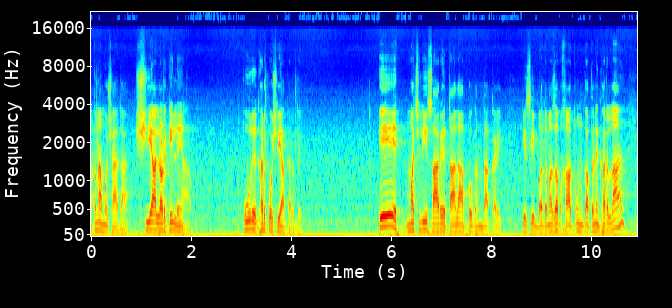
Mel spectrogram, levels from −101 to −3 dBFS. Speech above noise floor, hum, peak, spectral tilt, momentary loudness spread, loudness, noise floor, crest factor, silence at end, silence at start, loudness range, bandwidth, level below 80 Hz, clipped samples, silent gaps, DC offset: 23 dB; none; -4 dBFS; -5.5 dB/octave; 14 LU; -23 LUFS; -46 dBFS; 20 dB; 0 s; 0 s; 6 LU; over 20 kHz; -44 dBFS; under 0.1%; none; 2%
